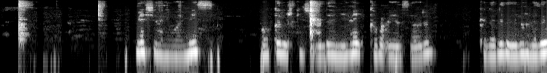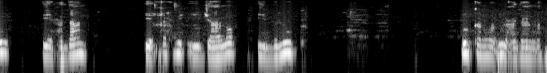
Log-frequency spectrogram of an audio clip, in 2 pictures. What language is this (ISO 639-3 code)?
som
